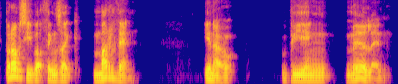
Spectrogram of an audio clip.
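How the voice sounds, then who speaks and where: A man's voice: medium pitch, sing-song, unhurried. A man speaking as an interview guest in a casual, enthusiastic chat. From Wales.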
